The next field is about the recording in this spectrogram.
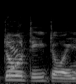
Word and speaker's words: Dordogne: So, as you've very kindly mentioned, much of the novel is set in France in a place called the Dordogne, which I can't pronounce and I don't know where it is. – That's it. – Dordogne.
